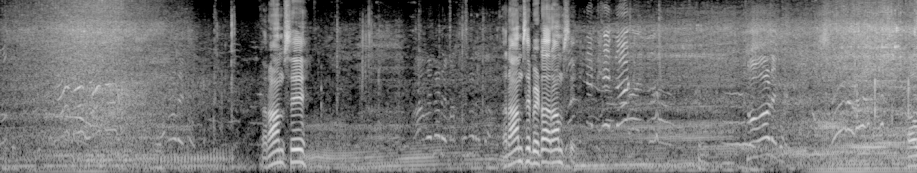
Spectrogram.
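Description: Young children shout and call out loudly nearby.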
